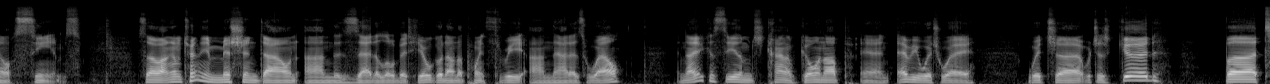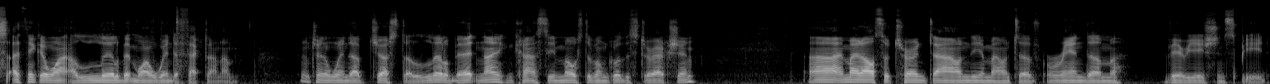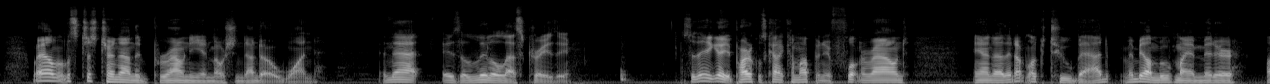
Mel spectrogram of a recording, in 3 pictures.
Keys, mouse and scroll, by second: 0.1-1.9 drag, 9.7-12.5 middle drag, 13.2-14.8 drag, 14.2 BackSpace, 19.8-22.1 middle drag, 25.6-27.1 middle drag, 27.5-29.1 drag, 37.0 g.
